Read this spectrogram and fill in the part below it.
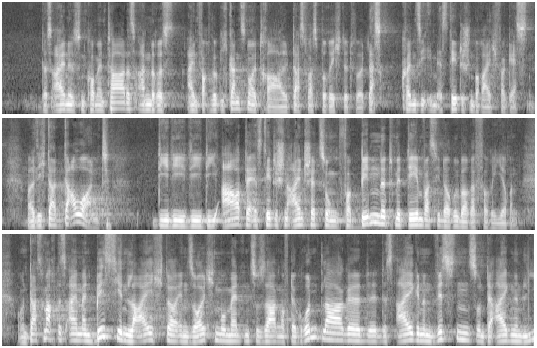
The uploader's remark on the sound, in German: Hatten zudem die seltene Gelegenheit, auch ein Live-Publikum zu Wort kommen zu lassen. Auf dem Podcast-Festival auf dem F.A.Z.-Kongress "Zwischen den Zeilen".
